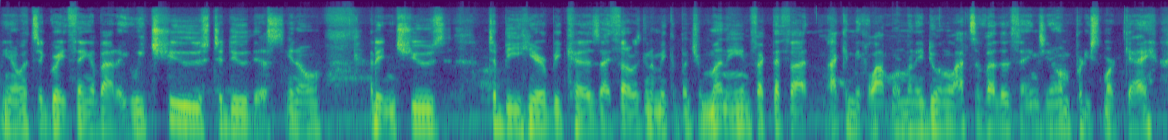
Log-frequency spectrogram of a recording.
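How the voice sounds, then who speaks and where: Over noticeable background noise, a man talks at a fairly quick pace. His pitch is medium and his intonation fairly even. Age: 60s. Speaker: NFL team executive. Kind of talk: interview.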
